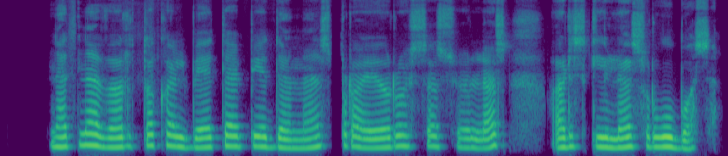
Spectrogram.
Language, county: Lithuanian, Alytus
